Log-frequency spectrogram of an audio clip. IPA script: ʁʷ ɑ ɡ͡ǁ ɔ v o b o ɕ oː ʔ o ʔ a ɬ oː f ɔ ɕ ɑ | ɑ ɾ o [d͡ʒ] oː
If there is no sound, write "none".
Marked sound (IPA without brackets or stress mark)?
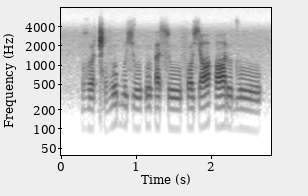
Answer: d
